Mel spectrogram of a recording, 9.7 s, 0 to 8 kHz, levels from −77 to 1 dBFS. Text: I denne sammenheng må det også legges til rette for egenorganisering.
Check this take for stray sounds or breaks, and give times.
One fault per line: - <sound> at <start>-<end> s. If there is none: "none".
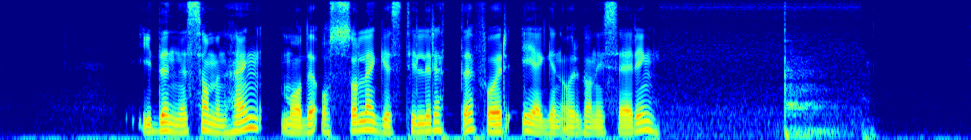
- thud at 7.8-8.6 s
